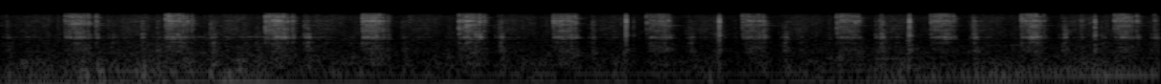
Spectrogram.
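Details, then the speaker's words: Toyota Probox/Succeed after repair: handbrake ratchet clicking in quick bursts with no squeak; squeak was caused by a worn cable bushing rubbing metal on metal, replaced with a homemade bushing. "все никакого скрипа нет вся причина была в изношенной втулки металл по металлу терся"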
